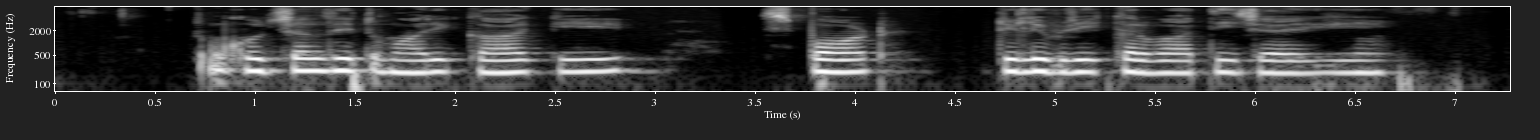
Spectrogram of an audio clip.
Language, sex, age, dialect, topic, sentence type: Hindi, female, 51-55, Hindustani Malvi Khadi Boli, banking, statement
